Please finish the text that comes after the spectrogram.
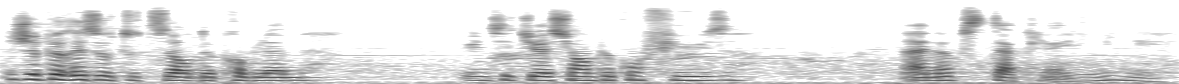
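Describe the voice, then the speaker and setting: Girl doing a cool tough game heroine, lowish voice, dry threats, bit of background noise. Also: normal speed, close to an everyday voice. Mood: cool, bargaining. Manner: cool, assertive, dryly threatening. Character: cool, menacing female adventurer investigating a murder. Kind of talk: video game fan dub acting.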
